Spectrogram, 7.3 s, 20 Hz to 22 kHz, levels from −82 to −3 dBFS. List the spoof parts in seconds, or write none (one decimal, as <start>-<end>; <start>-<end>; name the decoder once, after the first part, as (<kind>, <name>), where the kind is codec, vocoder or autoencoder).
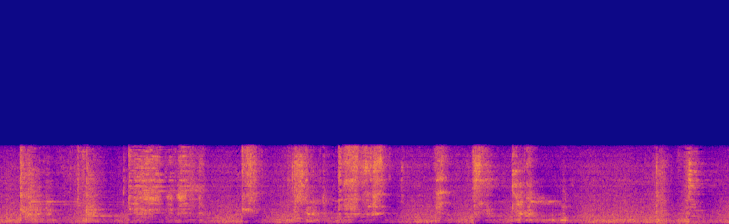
1.9-6.3 (codec, DAC)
